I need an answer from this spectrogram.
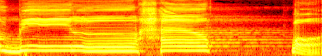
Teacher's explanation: Huruf qaf karena bertasydid dan kita wakafkan di sini, maka huruf qaf harus kita tekan, kita tahan dulu, baru kita pantulkan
